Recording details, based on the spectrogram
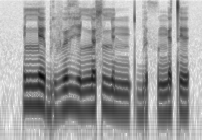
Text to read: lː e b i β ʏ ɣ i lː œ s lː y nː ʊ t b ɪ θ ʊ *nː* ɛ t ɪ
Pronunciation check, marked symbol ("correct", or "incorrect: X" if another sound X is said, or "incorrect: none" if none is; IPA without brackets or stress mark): incorrect: ŋ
